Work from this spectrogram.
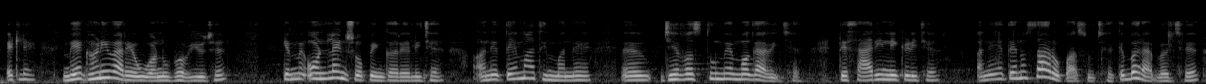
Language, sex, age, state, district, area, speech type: Gujarati, female, 30-45, Gujarat, Rajkot, rural, spontaneous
